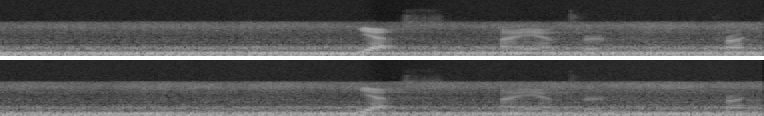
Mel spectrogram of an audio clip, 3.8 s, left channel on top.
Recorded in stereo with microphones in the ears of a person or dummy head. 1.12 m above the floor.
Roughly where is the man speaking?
Left.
